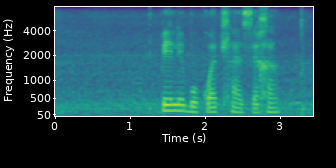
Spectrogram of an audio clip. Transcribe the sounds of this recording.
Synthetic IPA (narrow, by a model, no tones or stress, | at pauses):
pɪlɪbʊkwat͡ɬʰasɪχa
